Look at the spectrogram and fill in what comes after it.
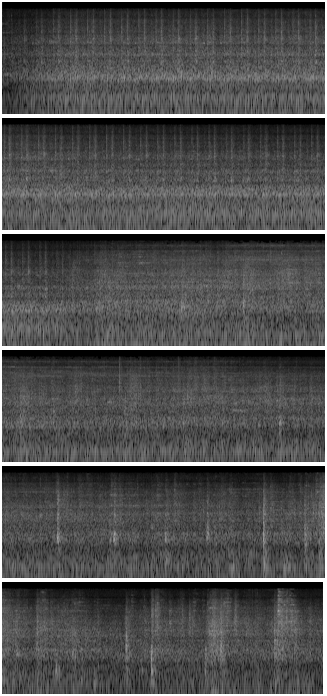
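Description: Passenger train pulling out: a diesel engine's steady hum for the first ten seconds or so, then the rumble of rolling wheels, with sharp clicks over rail joints and points near the end.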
